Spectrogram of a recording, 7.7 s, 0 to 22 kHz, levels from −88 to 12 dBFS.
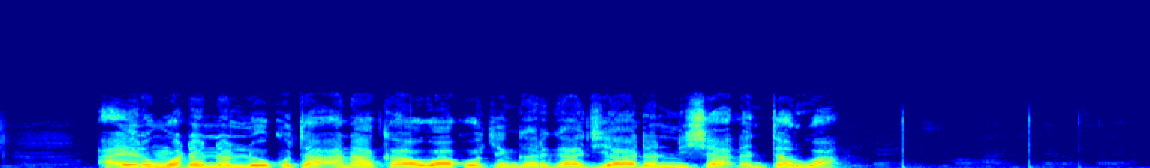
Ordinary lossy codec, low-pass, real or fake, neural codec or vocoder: none; 9.9 kHz; real; none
